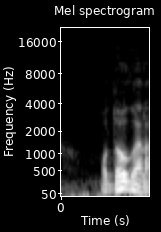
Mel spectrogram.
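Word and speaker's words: Odogaron: everyone really pay attention you pronounce the O's with the O sound not the ah sound which is a very common abbreviation we do in American English is to put an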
